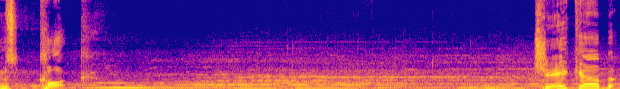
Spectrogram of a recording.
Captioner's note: audience cheers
